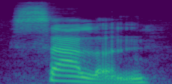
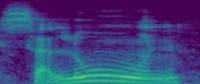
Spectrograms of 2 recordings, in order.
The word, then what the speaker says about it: salon: Say salon, don't say saloon.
